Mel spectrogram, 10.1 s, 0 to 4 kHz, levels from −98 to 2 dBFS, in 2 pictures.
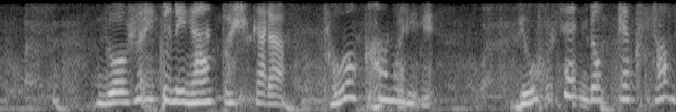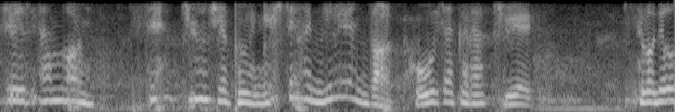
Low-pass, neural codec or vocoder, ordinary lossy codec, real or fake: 3.6 kHz; codec, 24 kHz, 1.5 kbps, HILCodec; none; fake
